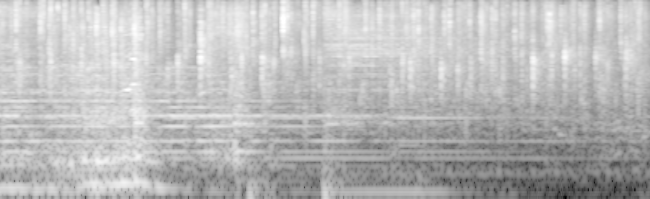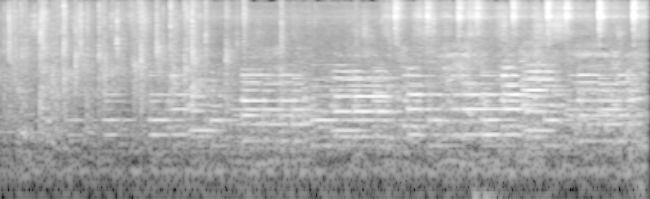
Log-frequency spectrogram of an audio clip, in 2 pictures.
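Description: Live band of guitars, bass and drums: a held chord with bass rings out and fades about four seconds in, with light taps throughout. A guitar picks single notes from about eight seconds in.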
